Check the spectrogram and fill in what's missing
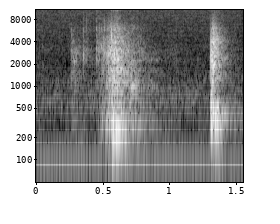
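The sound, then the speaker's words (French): A door creaks and swings open with a soft scraping rustle as a mother enters the room, followed moments later by a sharper knock-like clunk as it settles. Quiet, with a low background hum and no voices. “Entre sa mère.”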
